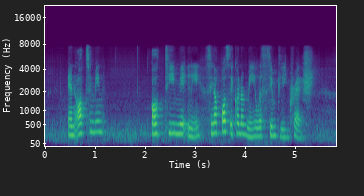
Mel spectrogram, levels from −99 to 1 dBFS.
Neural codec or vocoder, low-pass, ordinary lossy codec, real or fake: codec, 16 kHz, 1 kbps, X-Codec, HuBERT features, trained on LibriSpeech; none; none; fake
